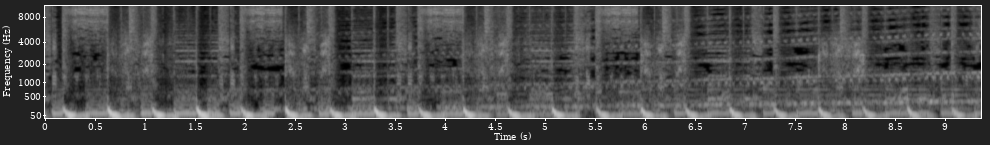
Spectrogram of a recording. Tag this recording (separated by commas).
Music, Electronica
